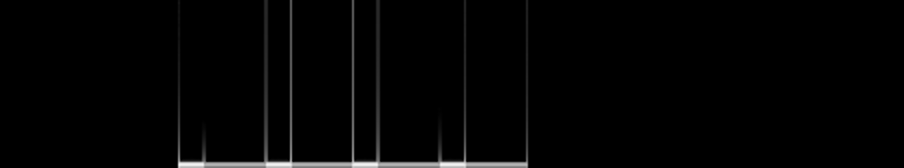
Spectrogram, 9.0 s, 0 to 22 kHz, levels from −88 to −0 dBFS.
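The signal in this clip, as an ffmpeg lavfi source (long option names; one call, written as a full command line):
ffmpeg -f lavfi -i "aevalsrc='pow(10,(-5.5-21*gte(mod(t,0.87),0.25))/20)*sin(2*PI*532*t)':duration=3.48:sample_rate=44100" out.wav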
